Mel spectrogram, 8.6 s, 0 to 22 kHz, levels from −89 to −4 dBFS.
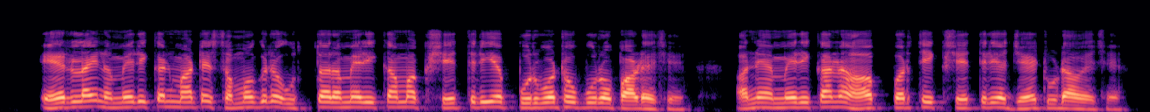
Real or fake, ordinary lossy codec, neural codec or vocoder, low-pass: real; none; none; 7.2 kHz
